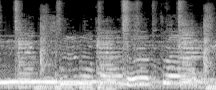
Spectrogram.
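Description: Live jazz-reggae band playing, with drums, keyboard and guitar keeping a steady beat, and a long held melody note over it for most of the first second and a half.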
